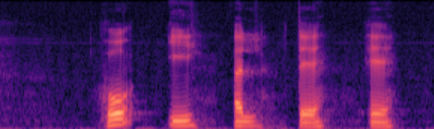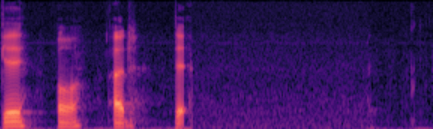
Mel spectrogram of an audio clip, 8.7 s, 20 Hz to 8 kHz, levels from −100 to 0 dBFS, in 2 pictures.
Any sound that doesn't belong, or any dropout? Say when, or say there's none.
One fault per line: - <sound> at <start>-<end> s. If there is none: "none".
none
